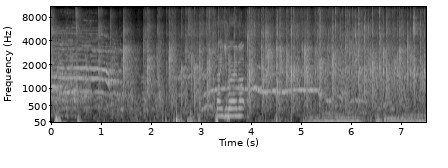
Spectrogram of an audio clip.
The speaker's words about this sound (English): Keep clapping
